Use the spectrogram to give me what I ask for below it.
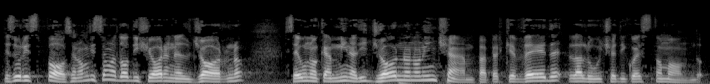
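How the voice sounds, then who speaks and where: A man's voice: fairly high pitch, lively intonation, moderate pace, warm tone. A man preaching a sermon, reading a Bible passage aloud and then exhorting his listeners with informal asides.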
